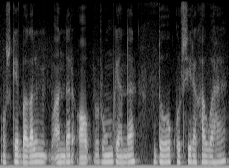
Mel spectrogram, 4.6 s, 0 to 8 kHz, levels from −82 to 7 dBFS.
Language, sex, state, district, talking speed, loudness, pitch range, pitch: Hindi, male, Jharkhand, Garhwa, 170 wpm, -18 LUFS, 110-120 Hz, 115 Hz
